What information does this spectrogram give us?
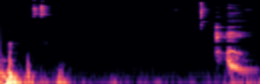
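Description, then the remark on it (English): A chair creaks and clicks: a few soft thumps and sharp clicks, then a brief quiet stretch before a louder, squeaky creak near the end. No one speaks. “Oh, yeah, it's that fucking chair, man. You can hear that fucking chair, man.”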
